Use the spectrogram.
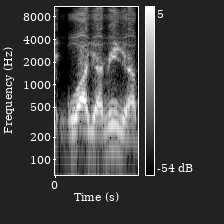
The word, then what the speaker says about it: Guayanilla: You just butchered I know. My hometown. It's called Guayanilla. Guayanilla.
